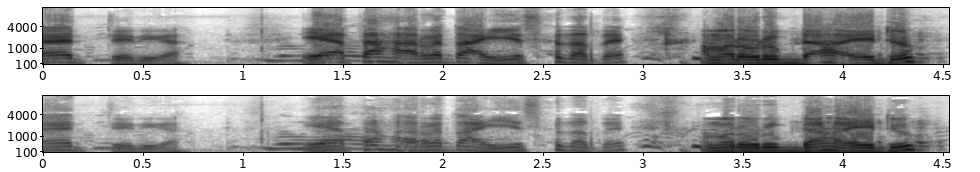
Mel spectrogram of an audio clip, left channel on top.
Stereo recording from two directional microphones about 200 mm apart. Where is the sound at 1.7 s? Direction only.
5° right (ahead or behind).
